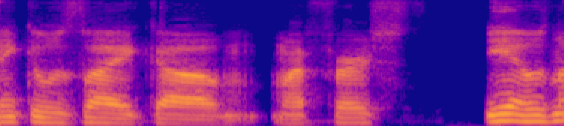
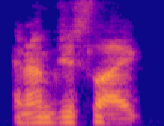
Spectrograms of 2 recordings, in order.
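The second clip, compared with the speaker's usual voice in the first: ordinary talk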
